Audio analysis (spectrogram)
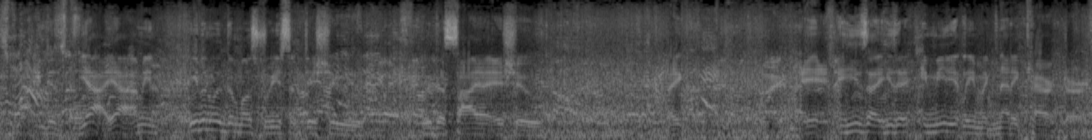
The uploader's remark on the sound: LIVE from SDCC '23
